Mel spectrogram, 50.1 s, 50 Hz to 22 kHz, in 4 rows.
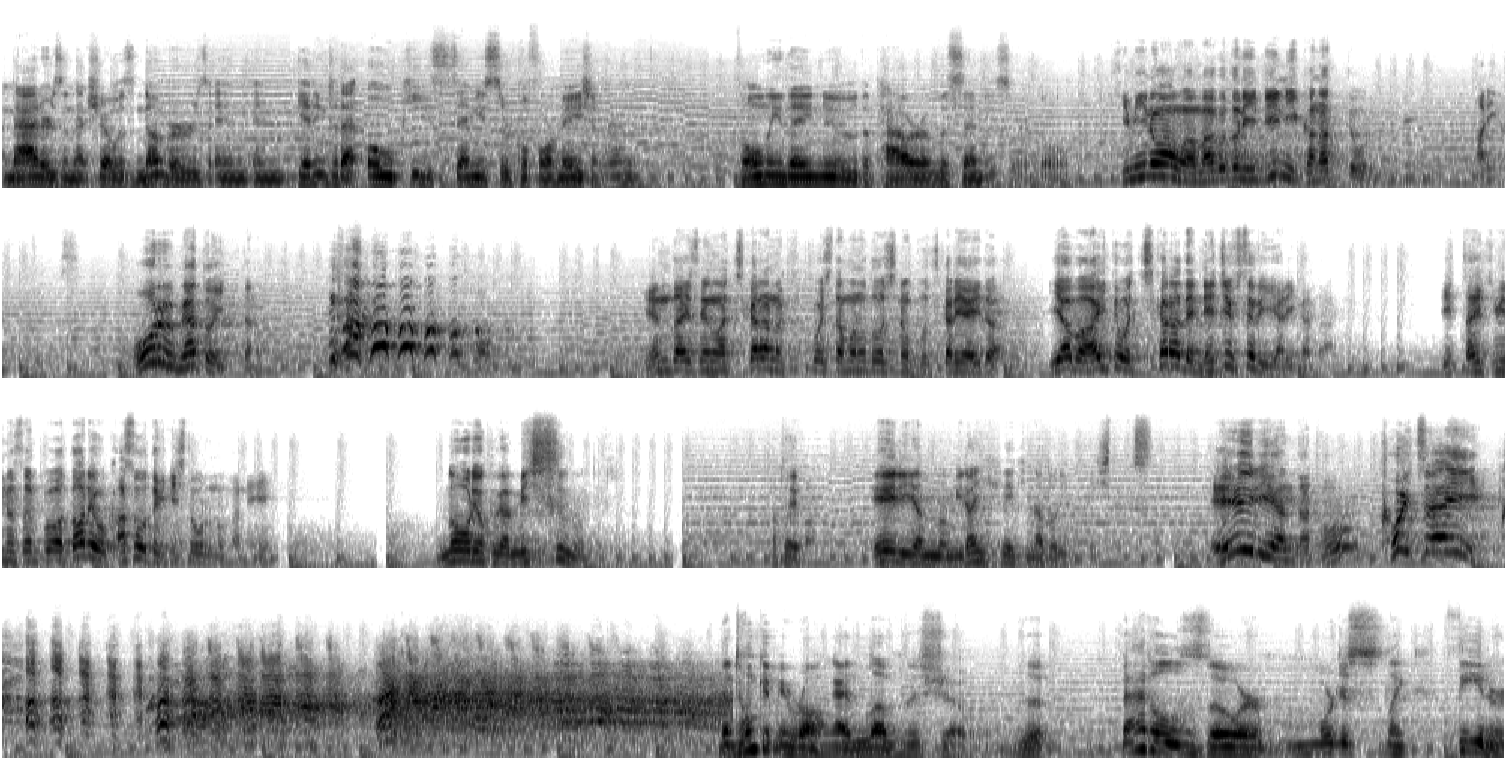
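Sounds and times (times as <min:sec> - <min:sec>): background music: 0:00.0 - 0:50.0
person laughing: 0:15.2 - 0:16.8, 0:37.5 - 0:43.6.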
